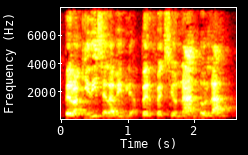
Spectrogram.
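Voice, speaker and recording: A pastor preaches with a somewhat high, bright, forceful voice, slipping into the voices of the people he quotes. The sound is roomy and echoey, with a faint hiss of background noise. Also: big pitch swings, normal speed. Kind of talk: sermon. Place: church sanctuary.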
